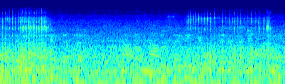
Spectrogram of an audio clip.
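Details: Sleeping pug Sammi, NASCAR on in the room, lets out two buzzy, fluttering snores near the start and end, separated by a quieter pause filled with television chatter.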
